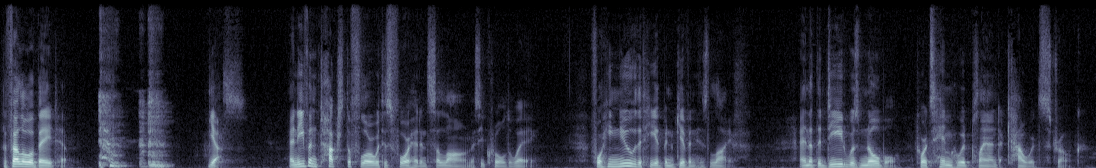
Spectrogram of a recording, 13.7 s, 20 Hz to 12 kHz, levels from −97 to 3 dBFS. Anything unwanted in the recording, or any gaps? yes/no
yes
